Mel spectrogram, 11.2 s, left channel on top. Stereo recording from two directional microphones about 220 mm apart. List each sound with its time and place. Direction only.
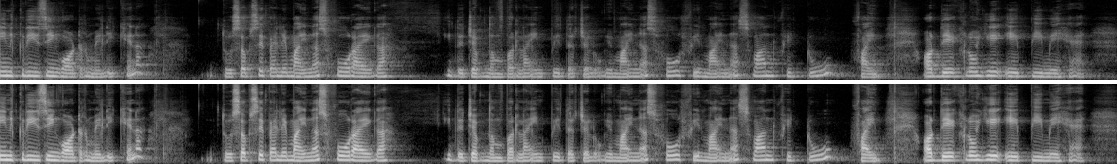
0.0 s speech: 45° right (ahead or behind)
